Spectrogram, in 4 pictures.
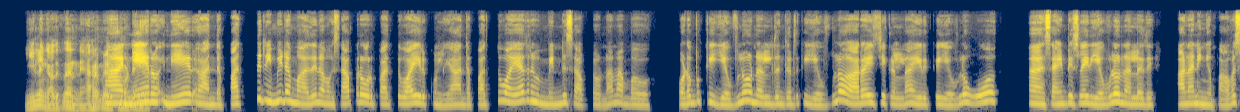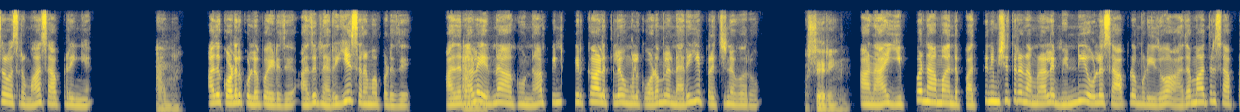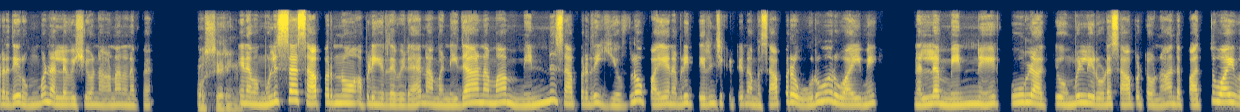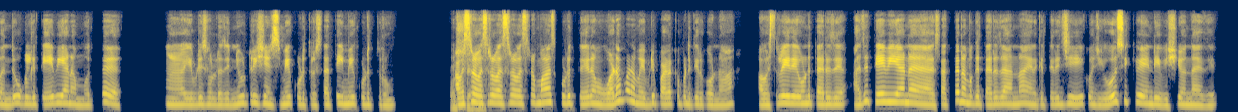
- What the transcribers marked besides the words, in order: in English: "ஸைன்டிஸ்ட்லாம்"; in English: "ந்யூட்ரிஷன்ஸ்மே"
- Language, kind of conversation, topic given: Tamil, podcast, நிதானமாக சாப்பிடுவதால் கிடைக்கும் மெய்நுணர்வு நன்மைகள் என்ன?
